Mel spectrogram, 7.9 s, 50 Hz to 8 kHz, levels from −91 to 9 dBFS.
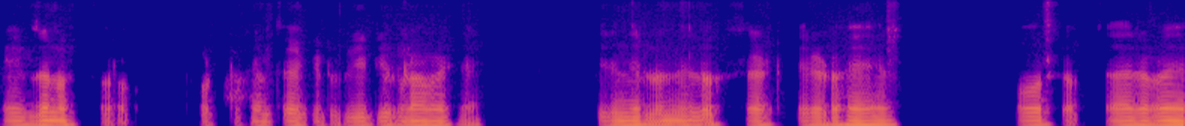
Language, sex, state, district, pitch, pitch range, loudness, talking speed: Marwari, male, Rajasthan, Nagaur, 95 Hz, 90-95 Hz, -29 LUFS, 145 wpm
